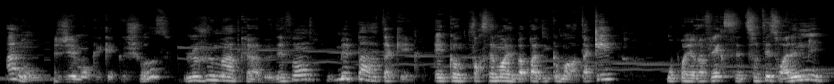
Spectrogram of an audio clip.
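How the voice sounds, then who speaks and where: A man's voice: fairly high pitch, sing-song, quick pace. A man giving humorous scripted video game review narration, sarcastic and foul-mouthed. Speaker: host of a retro video game review show. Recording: roomy echo, music behind.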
